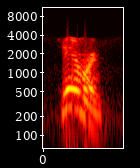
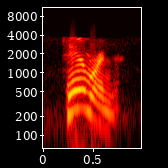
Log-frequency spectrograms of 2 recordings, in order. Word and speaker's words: Cameron: Cameron. – What is it? – Cameron.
